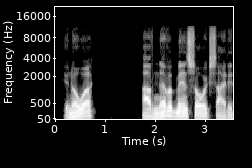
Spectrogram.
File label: happy; fertig classic games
